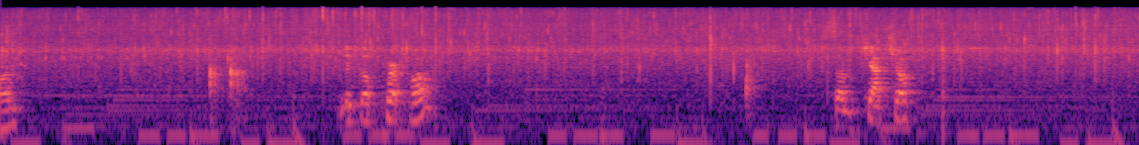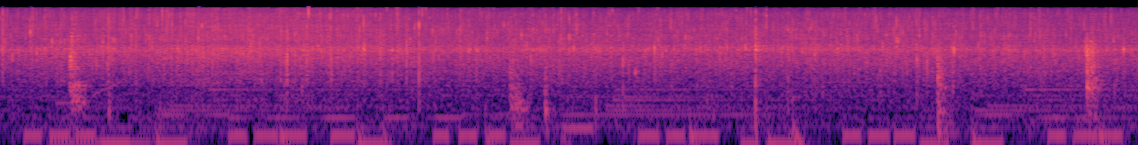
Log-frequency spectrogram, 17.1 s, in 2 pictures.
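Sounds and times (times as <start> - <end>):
oil crackling: 0.0 - 17.0
vegetables sizzling in a frying pan: 0.0 - 17.0.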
